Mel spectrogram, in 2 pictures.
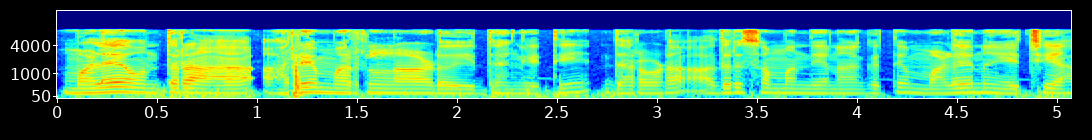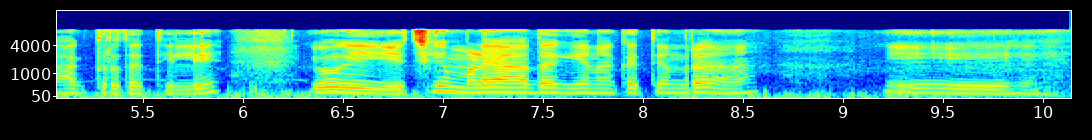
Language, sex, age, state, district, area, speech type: Kannada, male, 18-30, Karnataka, Dharwad, rural, spontaneous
